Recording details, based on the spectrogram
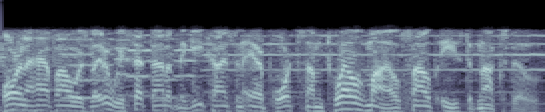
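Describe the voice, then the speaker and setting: An American actor playing a wry, unflappable insurance investigator in a 1960s radio drama, breezy and clipped. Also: male voice, medium pitch, sing-song, moderate pace. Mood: businesslike. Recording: tinny band-limited old radio recording, music.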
